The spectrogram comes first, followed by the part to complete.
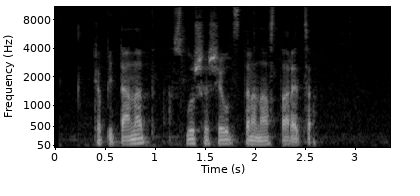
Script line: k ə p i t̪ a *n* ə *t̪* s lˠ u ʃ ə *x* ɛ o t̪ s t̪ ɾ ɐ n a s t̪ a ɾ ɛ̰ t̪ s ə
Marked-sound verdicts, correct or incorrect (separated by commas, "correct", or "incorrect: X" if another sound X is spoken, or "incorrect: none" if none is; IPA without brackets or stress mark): correct, correct, incorrect: ʃ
